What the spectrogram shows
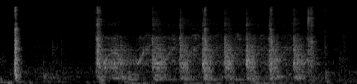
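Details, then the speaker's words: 1996 Suzuki Every van after new fuel pump install: starter gives about a dozen sluggish, uneven cranking strokes, roughly four a second, never firing; battery went dead and needed a jump start. "and now we're going to have a dead battery and the battery's dead all right so I'm just going to back my truck up and we'll get this jumped"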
